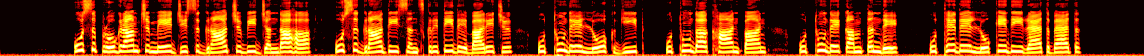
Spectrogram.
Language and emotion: Dogri, neutral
